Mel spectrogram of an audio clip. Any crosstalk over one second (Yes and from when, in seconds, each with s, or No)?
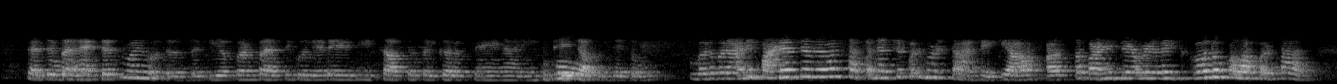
No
